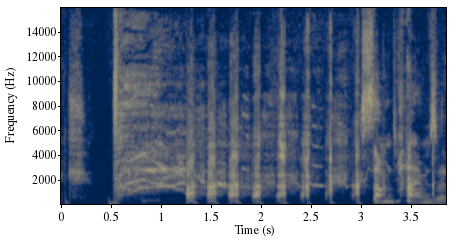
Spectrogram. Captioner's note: Hank laughing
